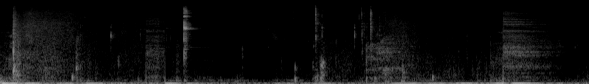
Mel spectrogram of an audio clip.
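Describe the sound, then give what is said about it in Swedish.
Soft clinks of a glass of rum being handled, mixed with breathy sipping and a quiet exhale, with no one talking. “Men nu är det kanske bäst att jag tar en klunk rom så att jag inte blir grönare än gräset som Sappho skriver.”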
